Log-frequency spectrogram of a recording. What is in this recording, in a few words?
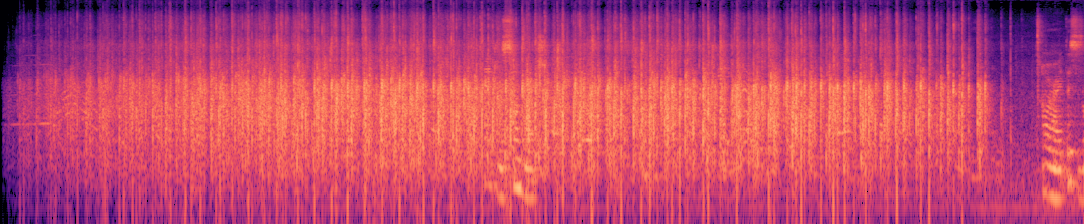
Live Patter; Tin Angel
